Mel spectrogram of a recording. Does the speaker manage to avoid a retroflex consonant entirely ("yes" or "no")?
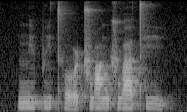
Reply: no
